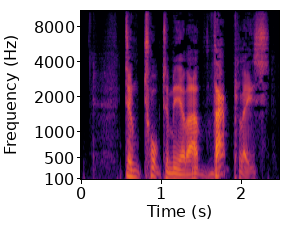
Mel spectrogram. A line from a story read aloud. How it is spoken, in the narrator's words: said fiercely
